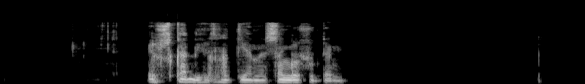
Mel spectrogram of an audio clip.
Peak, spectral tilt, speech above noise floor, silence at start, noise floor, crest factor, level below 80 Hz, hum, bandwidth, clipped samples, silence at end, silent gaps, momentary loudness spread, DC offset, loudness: 0 dBFS; -3 dB/octave; 29 dB; 1.5 s; -47 dBFS; 22 dB; -56 dBFS; none; 7.6 kHz; under 0.1%; 2.4 s; none; 15 LU; under 0.1%; -17 LUFS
